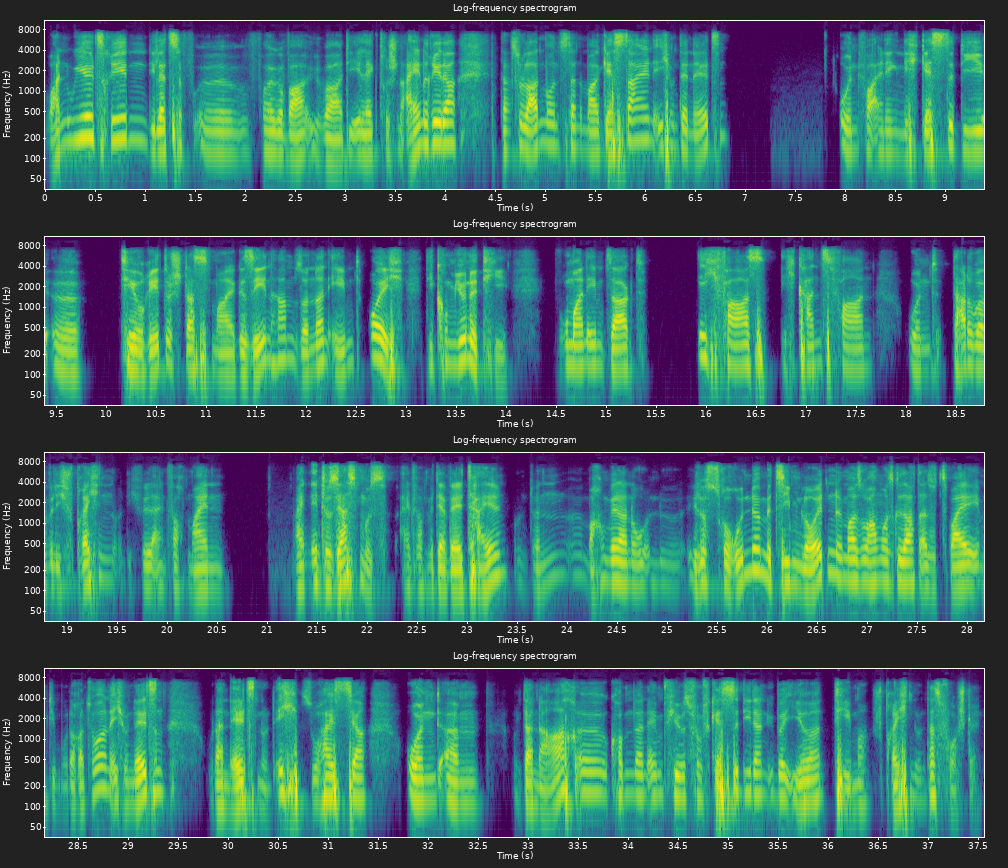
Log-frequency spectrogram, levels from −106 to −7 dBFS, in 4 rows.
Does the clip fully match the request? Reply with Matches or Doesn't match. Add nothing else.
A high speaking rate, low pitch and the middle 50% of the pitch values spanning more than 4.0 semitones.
Matches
